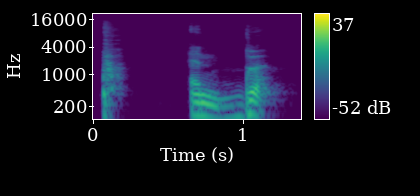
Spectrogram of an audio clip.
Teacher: Those are sounds that just occur once, but they cannot be stretched out. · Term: Stops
